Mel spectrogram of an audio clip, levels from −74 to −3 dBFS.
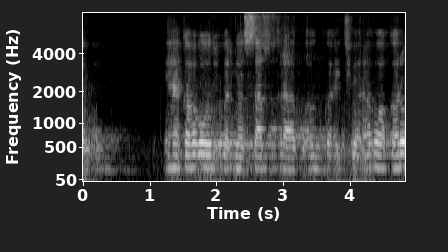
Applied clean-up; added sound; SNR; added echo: neural separator model SepFormer DNS4.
